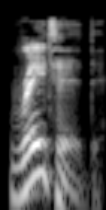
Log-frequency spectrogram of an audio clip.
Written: rated

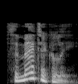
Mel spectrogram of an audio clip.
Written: thematically

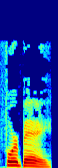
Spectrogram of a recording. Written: forebay

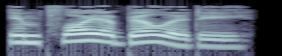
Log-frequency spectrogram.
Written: employability

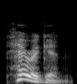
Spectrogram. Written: paragon

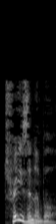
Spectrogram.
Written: treasonable

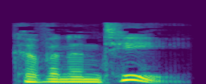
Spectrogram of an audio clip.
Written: covenantee

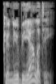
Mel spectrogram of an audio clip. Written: connubiality

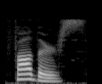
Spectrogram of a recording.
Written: father's

